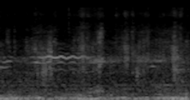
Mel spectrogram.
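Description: A short animal call with a warbling, wavering pitch, starting about half a second in, over a steady low rumble.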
